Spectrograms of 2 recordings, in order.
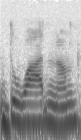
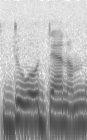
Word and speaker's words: duodenum: It's not duodenum. People like to say that, but it's duodenum is the correct pronunciation.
